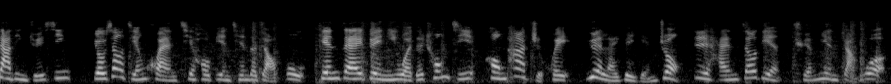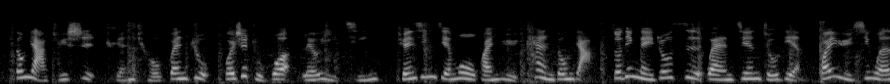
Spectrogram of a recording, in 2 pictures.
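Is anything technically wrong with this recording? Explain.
Yes. Two related faults come from the noise suppressor, heard over steady room noise sitting about 18 dB below the speech and a band that stops at 8 kHz, which fits a wideband Opus call at around 40 kbps.

Noise suppressor artifacts, throughout the clip: the suppressor estimates which frequency bands hold steady noise and pulls them down frame by frame, here by about 17 dB. Because that gain keeps changing, the background dips in the gaps and swells back under the speech.

Speech cut by the noise suppressor, from 1.28 to 3.44 s, 4.27 to 8.62 s and 9.44 to 16.93 s: in these stretches the suppressor mistook quiet parts of the speech for noise and attenuated them with the background. The drops reach about 15, 16 and 17 dB respectively, adding up to roughly a sixth of a second, half a second and a full second. Soft consonants and trailing word endings sound swallowed or faint.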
